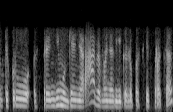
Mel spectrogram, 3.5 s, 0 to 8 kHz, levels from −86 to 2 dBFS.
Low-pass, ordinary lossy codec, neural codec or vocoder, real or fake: 7.2 kHz; MP3, 64 kbps; none; real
